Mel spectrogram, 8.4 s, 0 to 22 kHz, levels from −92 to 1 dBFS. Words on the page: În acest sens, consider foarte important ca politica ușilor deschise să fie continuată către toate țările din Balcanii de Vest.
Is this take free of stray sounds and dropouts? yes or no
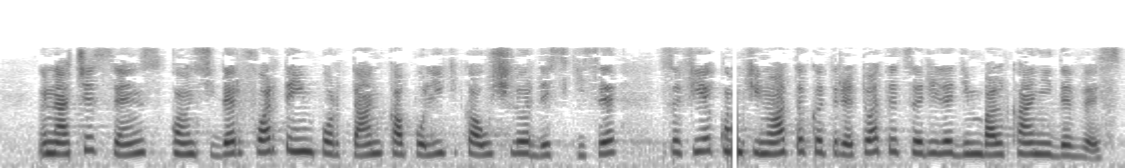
no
